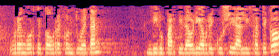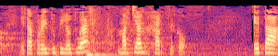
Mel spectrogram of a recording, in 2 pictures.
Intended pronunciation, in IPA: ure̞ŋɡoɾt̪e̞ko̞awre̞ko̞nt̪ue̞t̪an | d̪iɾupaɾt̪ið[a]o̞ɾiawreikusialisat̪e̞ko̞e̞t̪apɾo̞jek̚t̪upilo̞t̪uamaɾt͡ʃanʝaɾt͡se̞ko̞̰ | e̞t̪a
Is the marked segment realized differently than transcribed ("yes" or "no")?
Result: no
